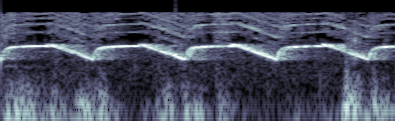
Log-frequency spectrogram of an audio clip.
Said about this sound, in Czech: Ovako već drugi dan sviraju alarmi na brojnim objektima u gradu u nedostatku struje.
